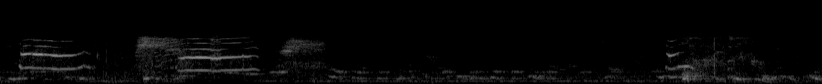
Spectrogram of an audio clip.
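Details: Indoors, pet cats greeted by their owner, among them Lucy and Evie, give a run of drawn-out, bending meows in quick succession, overlapping one another, followed by a quieter pause with soft voice sounds and one more strained meow near the end.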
